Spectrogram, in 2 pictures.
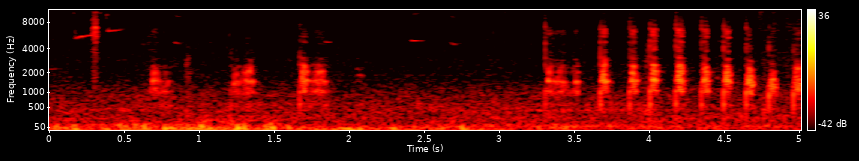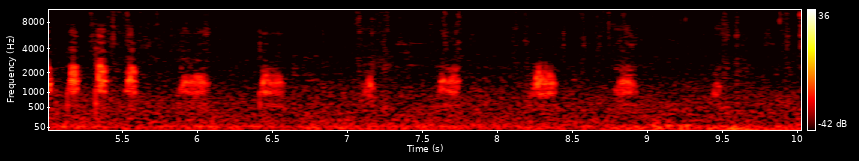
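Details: Mallards in May 2014 giving spaced single quacks, then a fast burst of about a dozen clipped quacks in quick succession, easing back to slower separate quacks with steady low rumble behind.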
